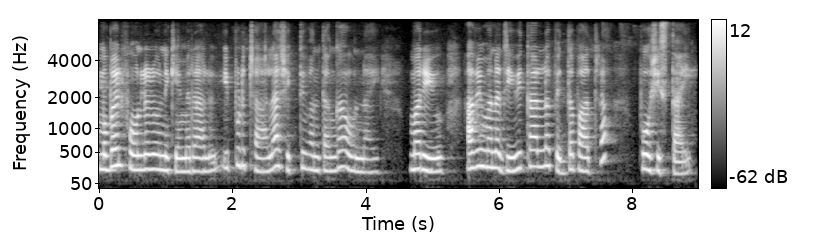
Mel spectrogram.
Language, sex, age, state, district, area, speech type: Telugu, female, 30-45, Telangana, Hanamkonda, urban, spontaneous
